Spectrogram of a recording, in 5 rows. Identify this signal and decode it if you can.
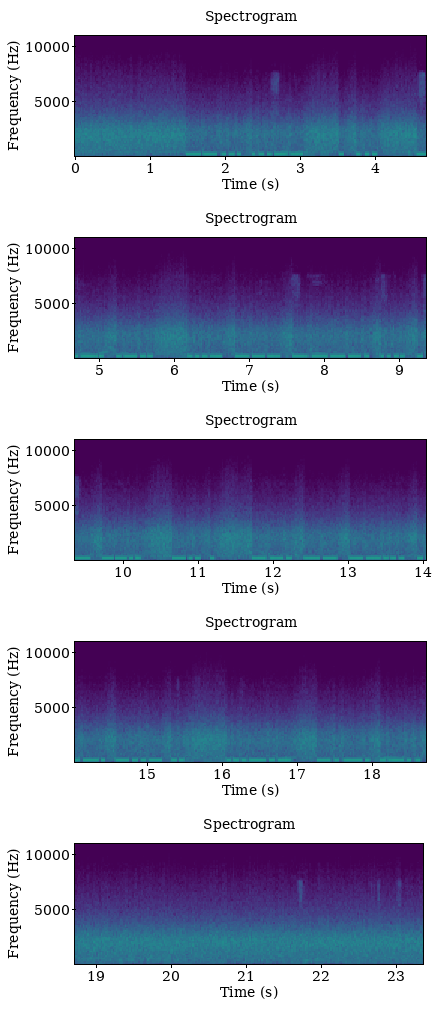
Morse code, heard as a keyed tone, hand-sent with a straight key, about 24 wpm, 320 Hz, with radio static and speech in English. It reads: 73 ES GL VO9HAZ DE GM7FXI <SK> CL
